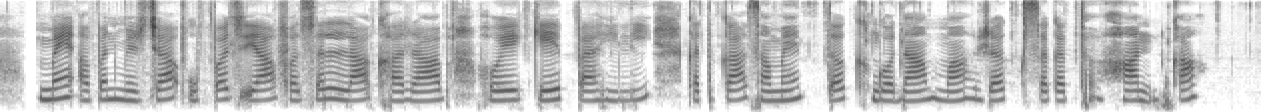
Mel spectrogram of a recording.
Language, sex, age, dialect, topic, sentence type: Chhattisgarhi, female, 18-24, Northern/Bhandar, agriculture, question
